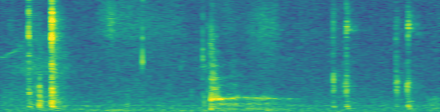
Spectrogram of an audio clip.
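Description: Quiet, sparse keystrokes on a computer keyboard as a chat message is typed, with irregular light clicks and a few clustered taps spaced across the stretch, no voices.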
